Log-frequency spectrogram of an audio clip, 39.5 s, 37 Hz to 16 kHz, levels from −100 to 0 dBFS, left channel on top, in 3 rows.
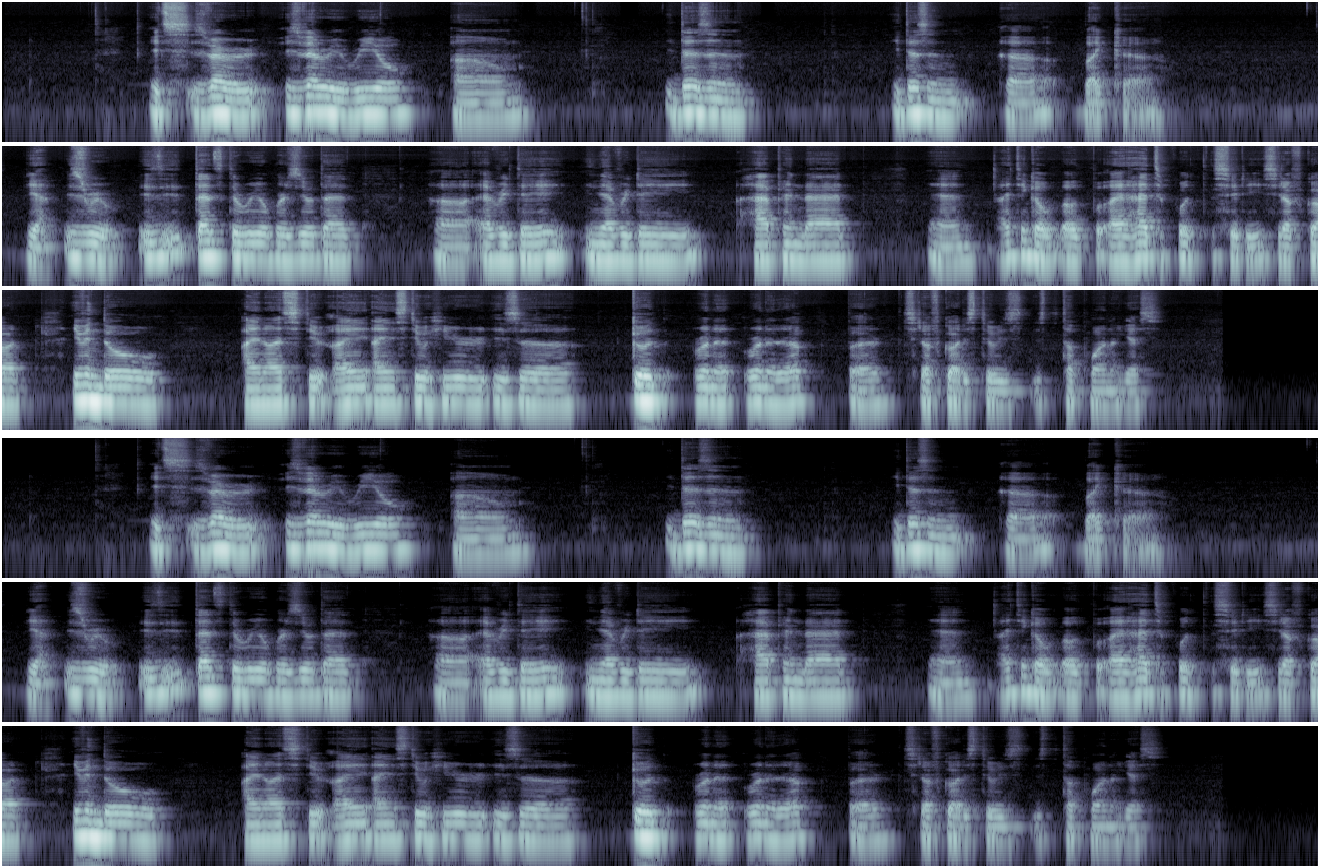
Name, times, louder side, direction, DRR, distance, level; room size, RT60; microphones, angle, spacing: voice 1, 1.5-4.1 4.5-5.2 6.6-7.5 8.9-9.7 10.0-10.5 10.8-11.6 13.4-16.7 17.5-20.1 20.5-21.6 22.4-26.6 27.0-27.9 28.7-32.0 32.6-34.4 34.8-37.9, left 3 dB, 35° left, 0.3 m, -26 dB
7.9 x 6.9 x 2.3 m
head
